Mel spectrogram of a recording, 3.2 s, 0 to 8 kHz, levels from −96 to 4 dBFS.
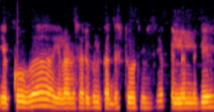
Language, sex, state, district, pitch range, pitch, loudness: Telugu, male, Andhra Pradesh, Krishna, 130-145 Hz, 130 Hz, -14 LUFS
